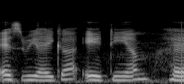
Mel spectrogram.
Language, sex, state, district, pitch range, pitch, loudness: Hindi, female, Bihar, East Champaran, 190-220 Hz, 200 Hz, -26 LUFS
